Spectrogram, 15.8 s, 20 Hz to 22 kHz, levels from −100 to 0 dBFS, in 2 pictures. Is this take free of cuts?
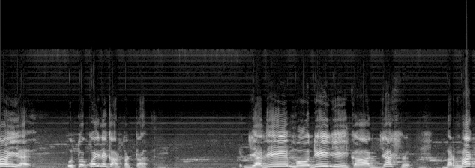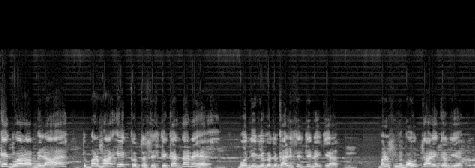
yes; 0 cuts

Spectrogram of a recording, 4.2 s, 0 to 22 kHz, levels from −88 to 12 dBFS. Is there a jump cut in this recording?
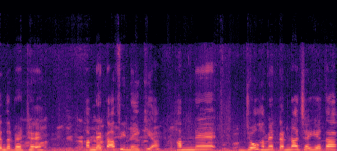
yes; 1 cut; at 2.1 s

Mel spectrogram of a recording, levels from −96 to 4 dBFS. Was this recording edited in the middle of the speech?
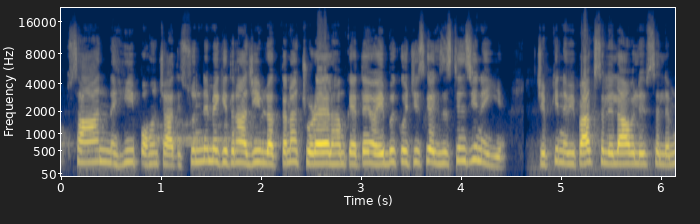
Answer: no; 0 cuts

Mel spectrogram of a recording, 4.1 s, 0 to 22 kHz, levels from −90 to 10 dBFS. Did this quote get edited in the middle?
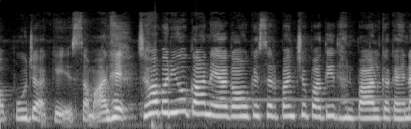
yes; 1 cut; at 1.3 s

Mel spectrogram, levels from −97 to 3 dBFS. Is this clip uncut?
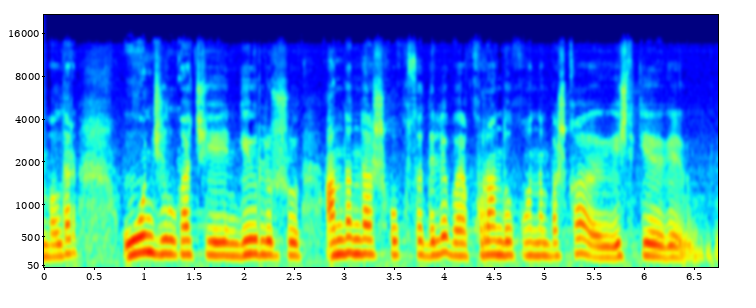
yes; 0 cuts

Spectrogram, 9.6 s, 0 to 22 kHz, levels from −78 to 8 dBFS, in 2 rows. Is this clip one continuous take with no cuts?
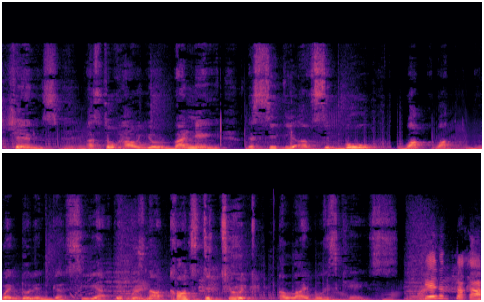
no; 1 cut; at 8.7 s

